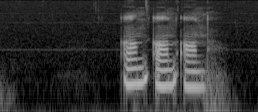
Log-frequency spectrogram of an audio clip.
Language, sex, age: Norwegian, female, 29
